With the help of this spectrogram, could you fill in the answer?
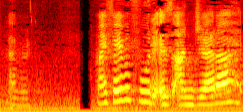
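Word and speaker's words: injera: My favorite food is anjera. It's actually pronounced anjera.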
